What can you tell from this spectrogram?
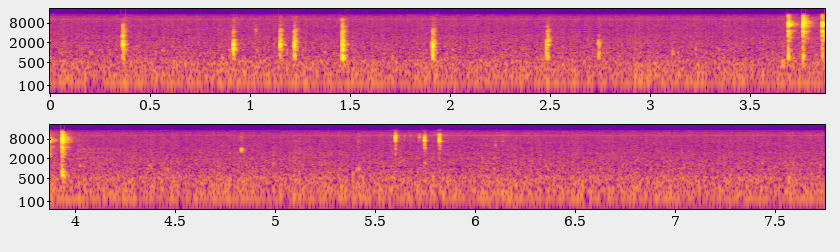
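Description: Faint computer mouse clicks over near-silent room tone. Scattered single clicks come first, then a quick run of louder clicks just under four seconds in and a few more near six seconds.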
